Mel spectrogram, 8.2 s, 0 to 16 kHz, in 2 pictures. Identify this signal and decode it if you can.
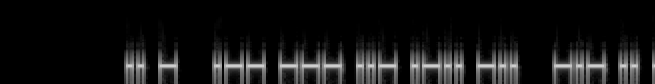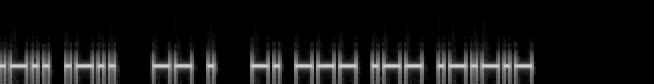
Morse code, heard as a keyed tone, about 34 wpm, 700 Hz. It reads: IT WOULD KILL ME NOW.
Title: Sentences from Top 1400 Words 35wpm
